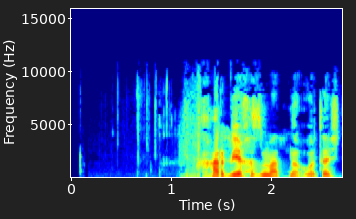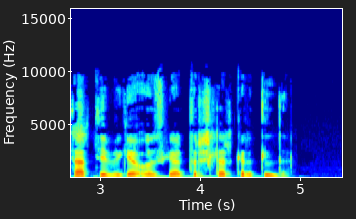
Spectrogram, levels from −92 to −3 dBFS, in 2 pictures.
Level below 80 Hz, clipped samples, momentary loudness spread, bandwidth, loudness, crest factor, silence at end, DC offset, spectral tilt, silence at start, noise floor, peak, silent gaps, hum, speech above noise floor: -66 dBFS; under 0.1%; 15 LU; 10.5 kHz; -24 LUFS; 26 dB; 0.55 s; under 0.1%; -4.5 dB/octave; 1.1 s; -61 dBFS; 0 dBFS; none; none; 37 dB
